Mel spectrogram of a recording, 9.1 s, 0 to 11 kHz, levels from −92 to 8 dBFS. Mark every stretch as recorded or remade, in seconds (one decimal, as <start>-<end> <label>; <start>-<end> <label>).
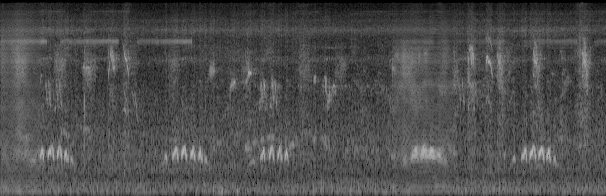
0.0-0.6 remade; 0.6-5.9 recorded; 5.9-6.8 remade; 6.8-9.1 recorded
